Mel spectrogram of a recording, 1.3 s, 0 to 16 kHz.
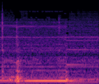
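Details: One-month-old Zortrax M200 3D printer, cold: a short buzzing, scratchy scrape for about half a second during Z-axis moves, louder since firmware v0.0.7. It disappears once the printer is warm; cause unknown.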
